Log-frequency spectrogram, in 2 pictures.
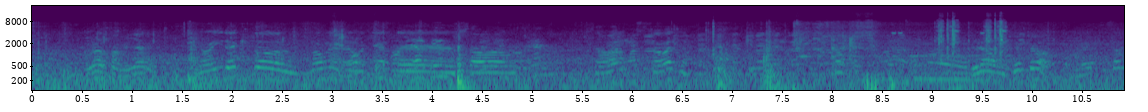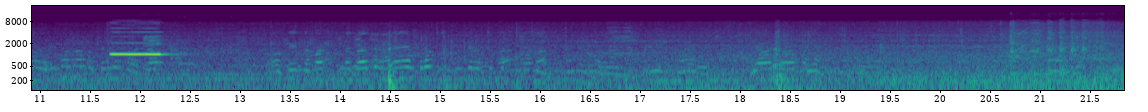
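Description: Several men and women talk nearby outdoors.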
